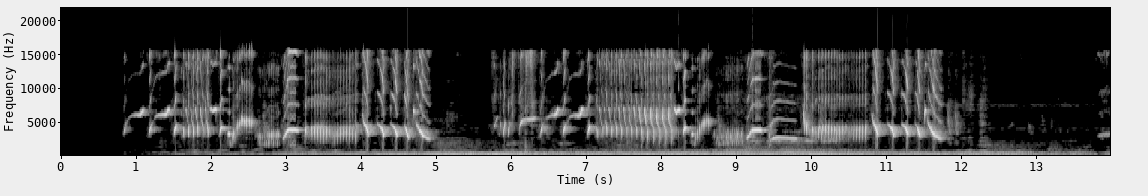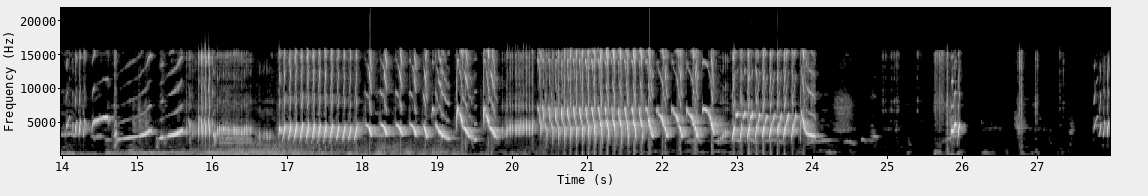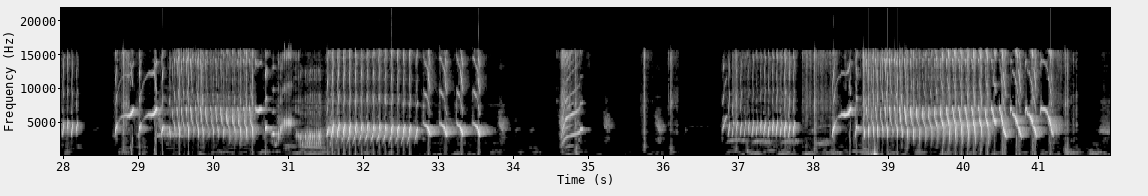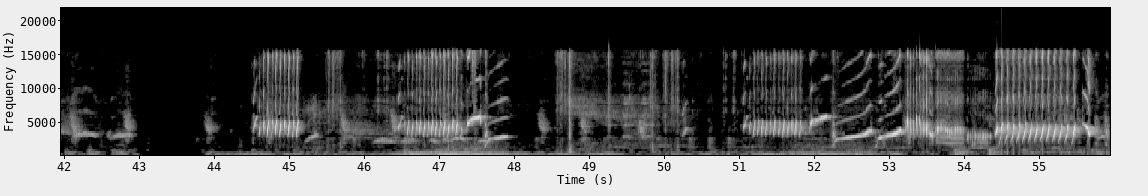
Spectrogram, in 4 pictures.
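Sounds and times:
canary singing trills: 0:00.8 - 0:25.0, 0:27.8 - 0:34.0, 0:34.6 - 0:36.1, 0:36.8 - 0:43.0, 0:43.8 - 0:55.9
faint low hum: 0:02.6 - 0:19.3.

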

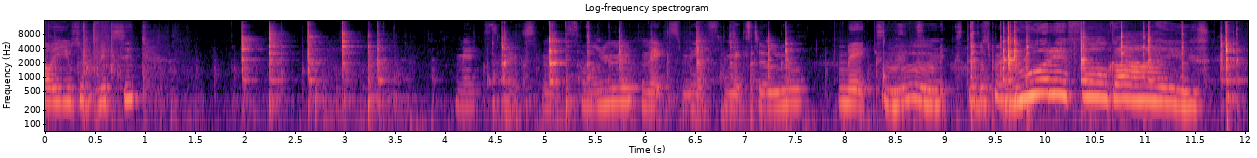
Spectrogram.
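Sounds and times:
metal spoon stirring in glass jug: 0:04.3 - 0:07.6, 0:09.2 - 0:12.0.

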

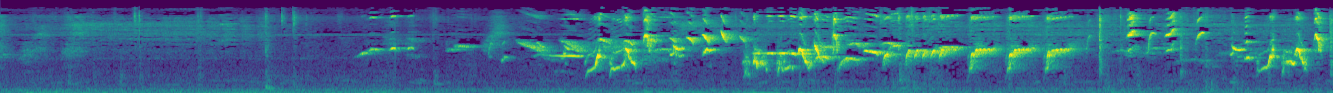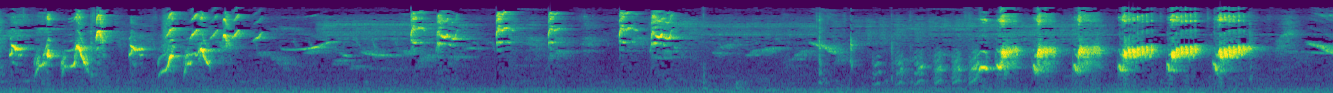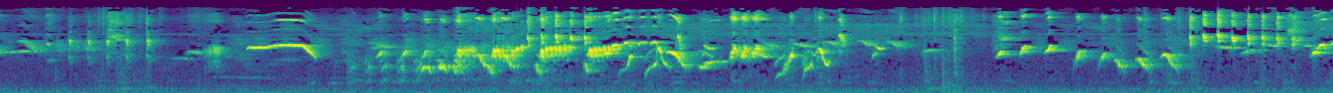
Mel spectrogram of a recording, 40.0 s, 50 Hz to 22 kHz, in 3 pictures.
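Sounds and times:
bird whistled notes: 0:03.6 - 0:20.2.

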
